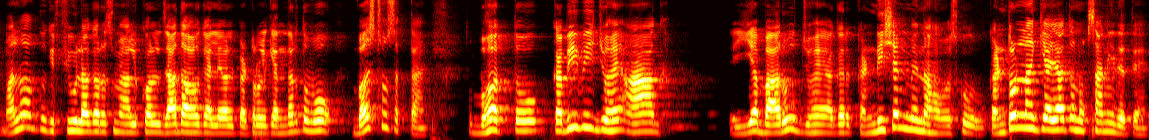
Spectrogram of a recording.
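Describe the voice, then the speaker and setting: High-voiced man explaining Islamic rules. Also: pushed and bright. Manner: explains patiently, asks and answers his own rhetorical questions. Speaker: Islamic speaker. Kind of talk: religious Q&A talk.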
